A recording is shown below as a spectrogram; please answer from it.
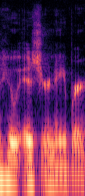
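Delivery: ordinary delivery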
